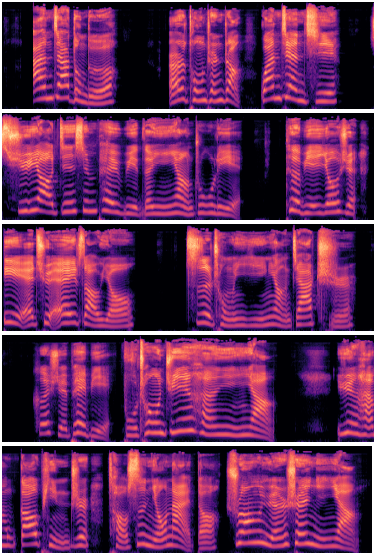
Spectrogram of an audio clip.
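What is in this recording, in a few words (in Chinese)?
男大音; 配音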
